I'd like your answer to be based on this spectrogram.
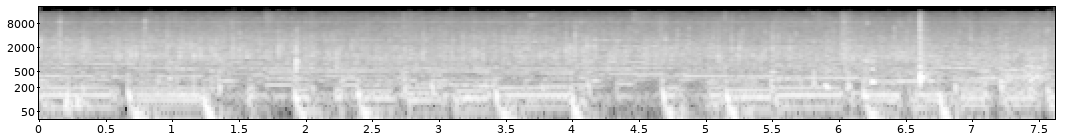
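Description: Kwetiau noodles with spring onion and soy sauce stir-fry in a pan for breakfast, giving a continuous close sizzle broken by scraping stirs and occasional clinks of a utensil.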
